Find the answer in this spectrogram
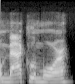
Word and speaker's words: McLemore: panel we've got Antonio McLemore uh Antonio did I get your last name pronunciation right yeah it's just like the rapper that's I didn't want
